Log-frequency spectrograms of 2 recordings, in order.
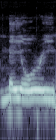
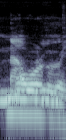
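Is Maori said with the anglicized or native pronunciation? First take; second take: anglicized; native. First: The word has an anglicized pronunciation. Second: The word has its native-style pronunciation. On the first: The speaker calls it wrong. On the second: The speaker calls it right.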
